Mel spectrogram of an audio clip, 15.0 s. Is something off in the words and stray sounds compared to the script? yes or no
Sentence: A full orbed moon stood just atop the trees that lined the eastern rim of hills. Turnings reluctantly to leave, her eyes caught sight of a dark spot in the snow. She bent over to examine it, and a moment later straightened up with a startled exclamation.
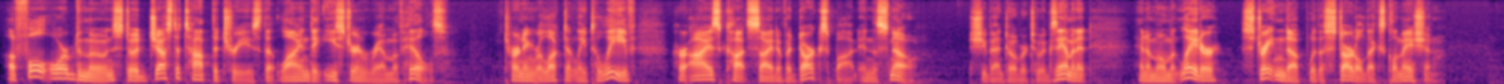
yes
